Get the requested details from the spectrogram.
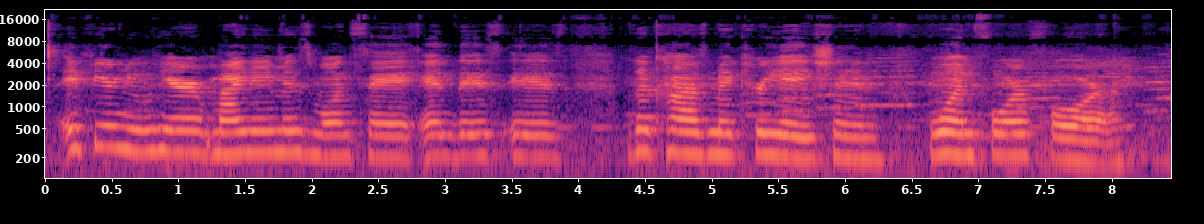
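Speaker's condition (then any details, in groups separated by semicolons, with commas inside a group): No condition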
